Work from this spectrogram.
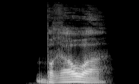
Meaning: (noun) brewer (male or of unspecified gender); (proper noun) a surname
- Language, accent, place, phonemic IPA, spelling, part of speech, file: German, Germany, Berlin, /ˈbʁaʊ̯ɐ/, Brauer, noun / proper noun, De-Brauer.ogg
